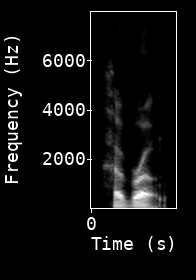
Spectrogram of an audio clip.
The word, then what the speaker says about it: Hebron: So hev, silent, ron, Hebron.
